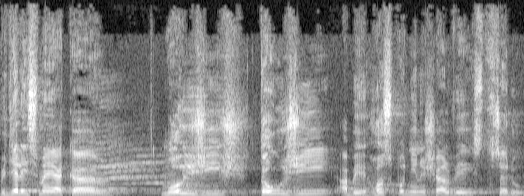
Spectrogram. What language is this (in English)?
Czech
